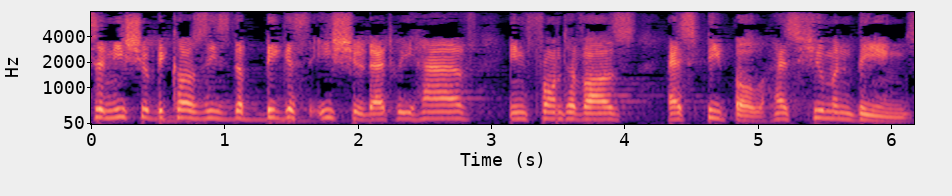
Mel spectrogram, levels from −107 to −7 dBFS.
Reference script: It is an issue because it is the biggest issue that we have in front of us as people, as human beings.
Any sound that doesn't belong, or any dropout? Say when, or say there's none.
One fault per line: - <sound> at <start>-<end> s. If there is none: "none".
none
